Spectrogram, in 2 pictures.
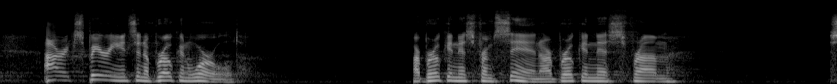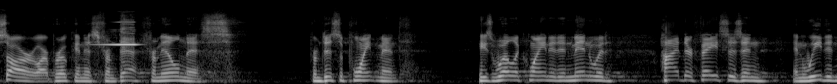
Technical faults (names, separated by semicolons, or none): loudspeaker feedback squeal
